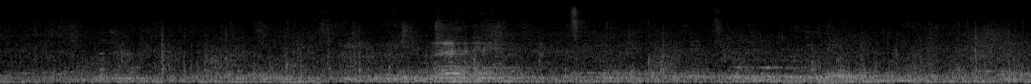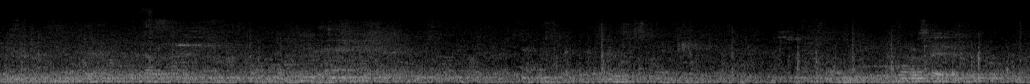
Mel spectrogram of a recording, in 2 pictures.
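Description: A male choir sings in close harmony in a large echoing hall.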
